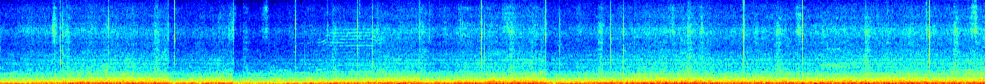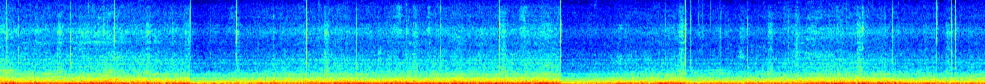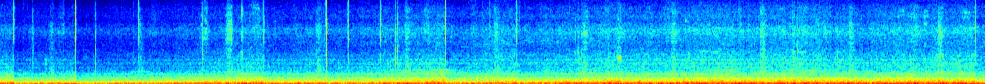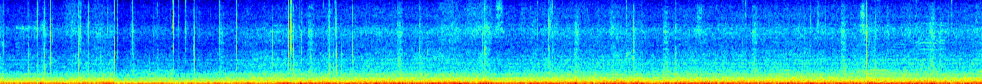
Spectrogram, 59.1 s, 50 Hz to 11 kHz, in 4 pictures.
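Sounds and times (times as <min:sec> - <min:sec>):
car engine and road noise: 0:00.0 - 0:59.0.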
